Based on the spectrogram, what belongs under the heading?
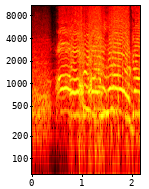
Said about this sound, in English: What a goal by Luke Coulson. Oh my goodness. And that is getting applause from the Hartlepool fans,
